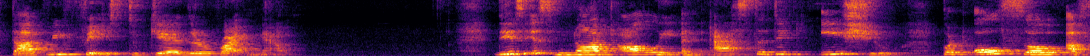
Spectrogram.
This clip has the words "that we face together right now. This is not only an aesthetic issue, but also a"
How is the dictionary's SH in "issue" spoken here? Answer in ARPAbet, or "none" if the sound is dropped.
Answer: SH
